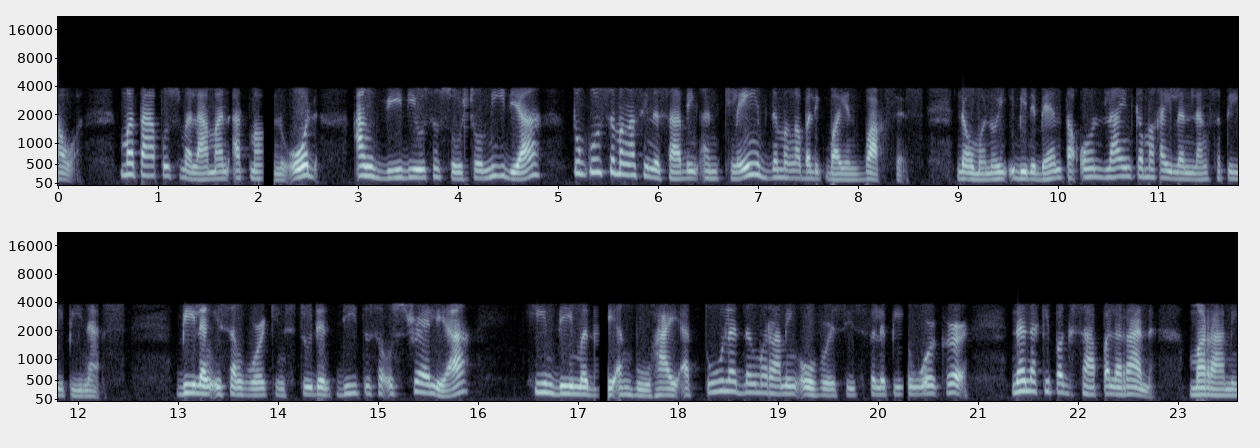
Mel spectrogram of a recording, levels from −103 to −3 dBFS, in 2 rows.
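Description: Packet loss with pitch repetition shows up four times: 2.00–2.16 s after "matapos malaman at", 4.06–4.12 s after "ang video sa", 17.16–17.30 s, and 20.20–20.30 s after "tulad ng maraming overseas". Each 60 to 160 ms gap gets patched by looping the last pitch period, so you hear a brief buzzy hold that fades on the longer drops.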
